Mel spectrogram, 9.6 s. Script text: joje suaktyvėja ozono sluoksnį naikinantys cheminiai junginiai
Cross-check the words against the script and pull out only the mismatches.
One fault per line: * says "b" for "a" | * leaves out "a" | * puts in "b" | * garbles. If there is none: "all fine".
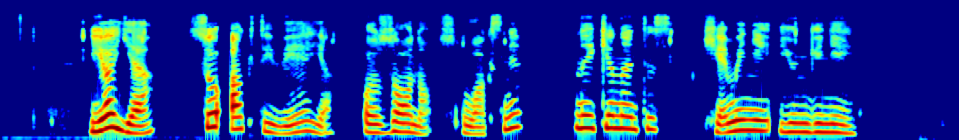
all fine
